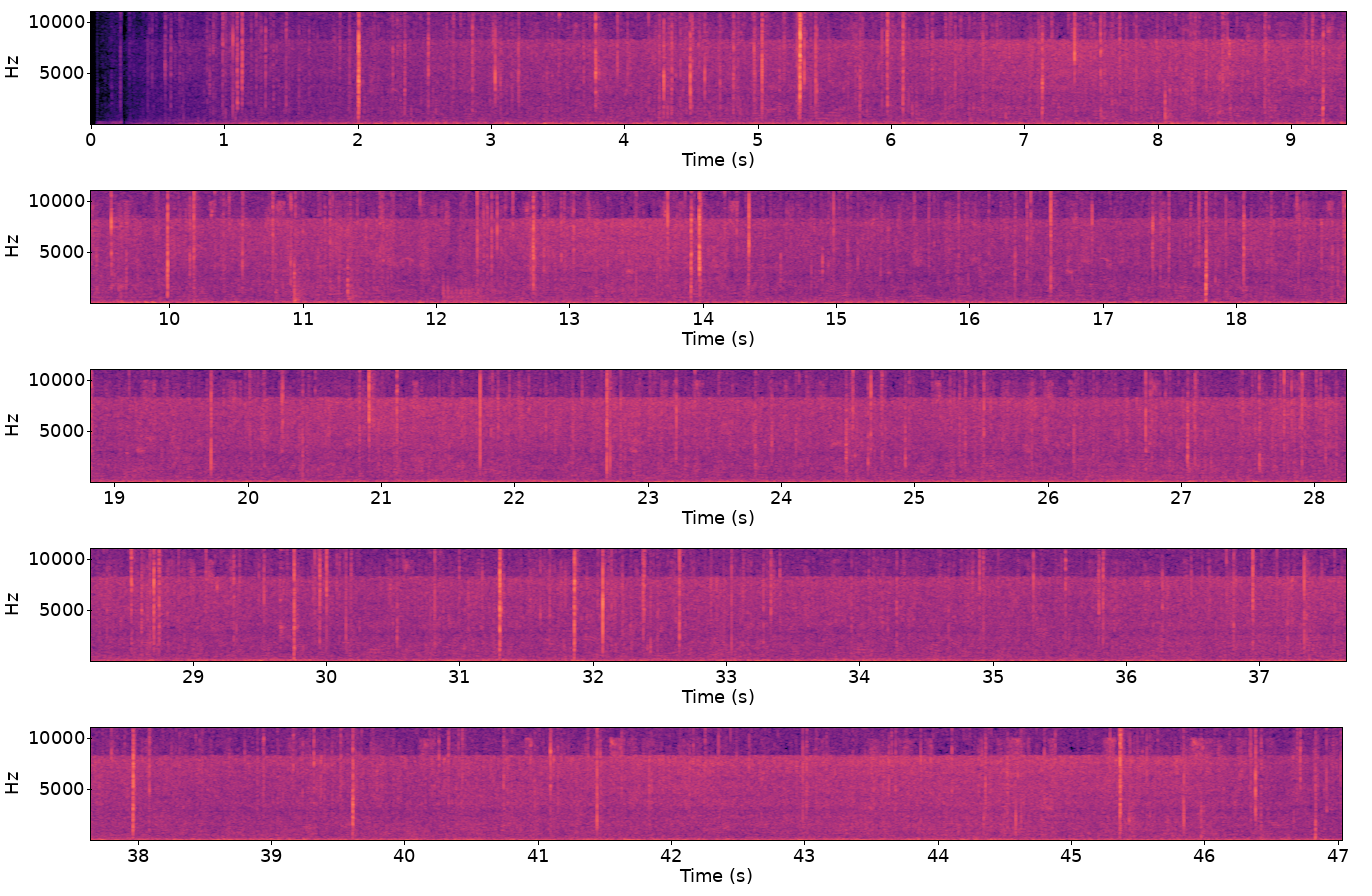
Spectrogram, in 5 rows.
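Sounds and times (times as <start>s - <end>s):
fireplace: 0.1s - 47.0s.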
